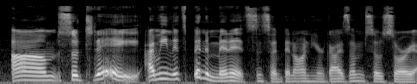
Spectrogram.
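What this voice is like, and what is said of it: Groggy, very deep voice. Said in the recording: “I sound groggy, I apologize. Um, I have a very deep, deep, deep voice.”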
